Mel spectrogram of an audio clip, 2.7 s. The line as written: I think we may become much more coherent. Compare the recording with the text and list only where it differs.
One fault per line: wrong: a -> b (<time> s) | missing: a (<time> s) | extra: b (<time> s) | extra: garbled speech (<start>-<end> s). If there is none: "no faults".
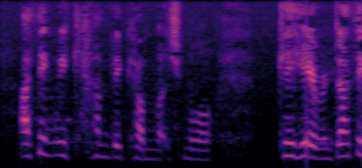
wrong: may -> can (0.5 s)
